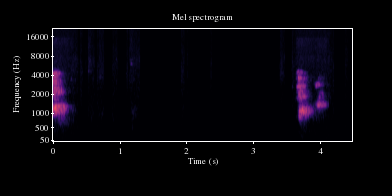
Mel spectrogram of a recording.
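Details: Cavalier King Charles Spaniel puppies, four weeks old, in Daisy's pen: a faint short yip at the start, a long quiet pause, then a double yip, the second note higher and shorter.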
